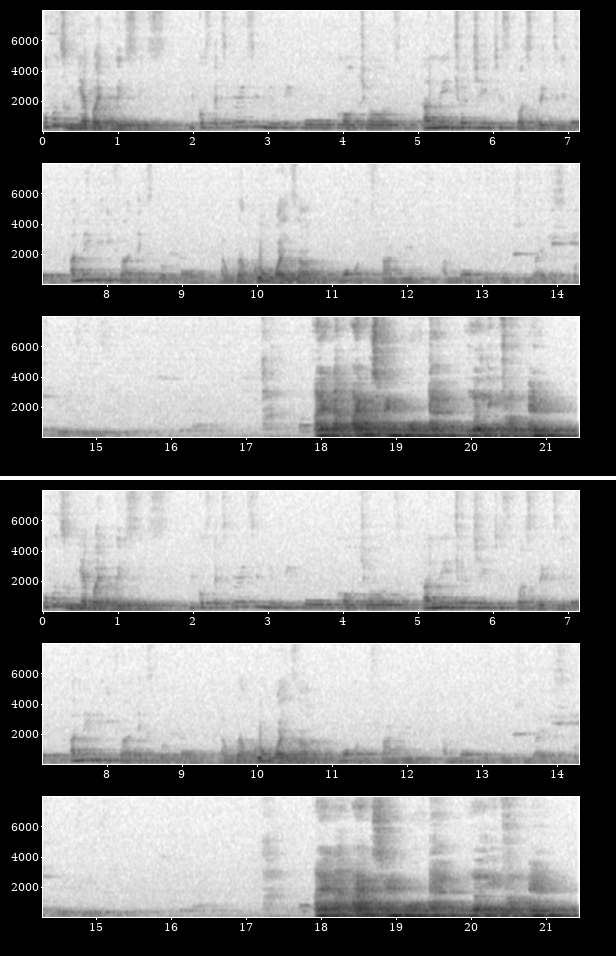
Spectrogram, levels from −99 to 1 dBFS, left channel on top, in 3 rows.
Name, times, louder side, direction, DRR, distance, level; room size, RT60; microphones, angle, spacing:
voice 1, 0.0-1.4 1.9-2.2 2.5-4.7 5.1-7.0 7.5-9.2 9.5-10.8 11.1-12.2 12.5-13.9 14.5-15.0, equal, 15° left, 3 dB, 1.1 m, -36 dB
voice 2, 17.9-20.9, left 1 dB, 65° left, -6 dB, 3.8 m, -21 dB
20.0 x 13.5 x 2.8 m, 2.1 s
head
